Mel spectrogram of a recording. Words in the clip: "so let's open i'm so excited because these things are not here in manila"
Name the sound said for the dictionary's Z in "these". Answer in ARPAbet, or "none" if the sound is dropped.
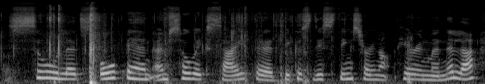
S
